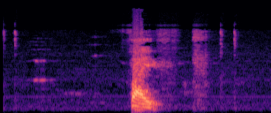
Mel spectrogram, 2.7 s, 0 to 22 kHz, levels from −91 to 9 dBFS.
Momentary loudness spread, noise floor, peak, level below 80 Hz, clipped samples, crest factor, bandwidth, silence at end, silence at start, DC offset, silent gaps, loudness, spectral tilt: 26 LU; -55 dBFS; 0 dBFS; -64 dBFS; under 0.1%; 18 dB; 15 kHz; 0.75 s; 1.3 s; under 0.1%; none; -14 LUFS; -4 dB/octave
